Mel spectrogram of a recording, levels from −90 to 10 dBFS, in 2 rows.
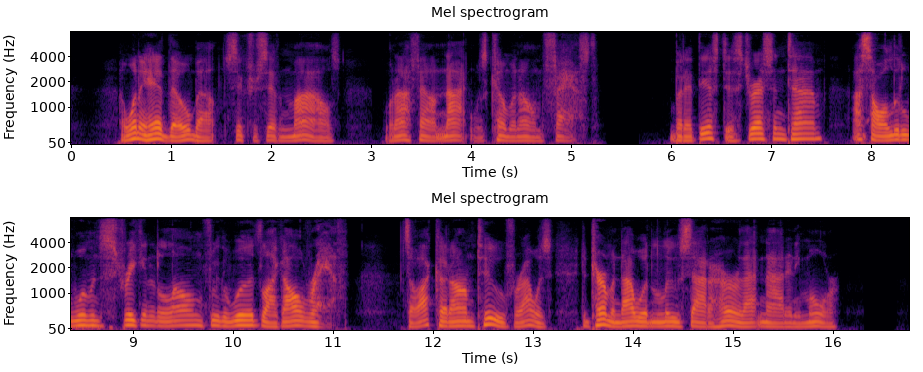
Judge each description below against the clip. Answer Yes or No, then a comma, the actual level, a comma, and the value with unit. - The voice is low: Yes, low, 115 Hz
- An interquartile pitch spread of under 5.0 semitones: Yes, average, 3.8 semitones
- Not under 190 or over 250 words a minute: Yes, average, 200 wpm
